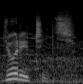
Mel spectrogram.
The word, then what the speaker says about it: Đuričić: De dónde eres primero mi nombre se pronuncia como y apellido yuritics es muy difícil hacer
